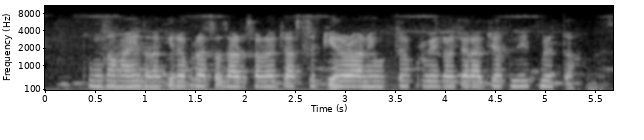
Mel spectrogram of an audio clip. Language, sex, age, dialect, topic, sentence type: Marathi, female, 36-40, Southern Konkan, agriculture, statement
